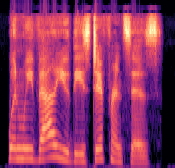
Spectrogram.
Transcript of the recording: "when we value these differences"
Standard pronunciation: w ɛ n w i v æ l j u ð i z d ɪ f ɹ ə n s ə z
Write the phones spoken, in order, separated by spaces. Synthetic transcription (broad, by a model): w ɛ n w i v æ l j u ð i z d ɪ f ɹ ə n s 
